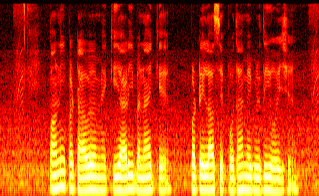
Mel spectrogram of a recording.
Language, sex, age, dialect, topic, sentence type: Maithili, male, 56-60, Angika, agriculture, question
